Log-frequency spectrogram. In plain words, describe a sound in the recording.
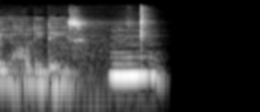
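A young woman blows a kiss.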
